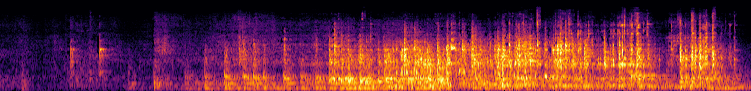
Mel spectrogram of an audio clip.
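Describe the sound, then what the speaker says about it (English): A hand-operated Pexto grooving machine being cranked in a metal fabrication shop for a copper fuel tank, starting with a few clicks and knocks, then a continuous loud metallic grinding and ratcheting as it works. "This is just a hand-operated pexto machine."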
